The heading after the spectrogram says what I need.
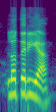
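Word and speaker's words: Lotería: Mexican bingo is pronounced again? Loteria.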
